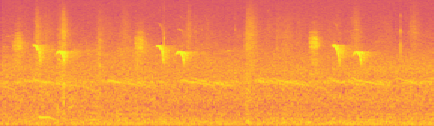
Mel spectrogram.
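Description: A bird calling: a pair of short, high notes, each dropping sharply in pitch, repeated three times about two seconds apart. A fainter, lower repeated whistle runs underneath.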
